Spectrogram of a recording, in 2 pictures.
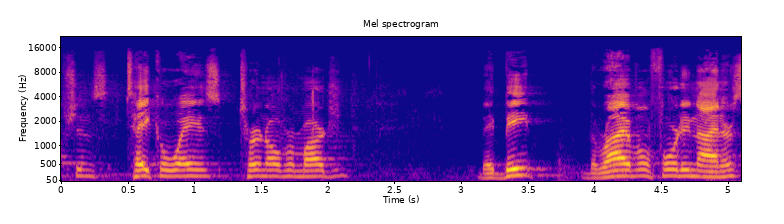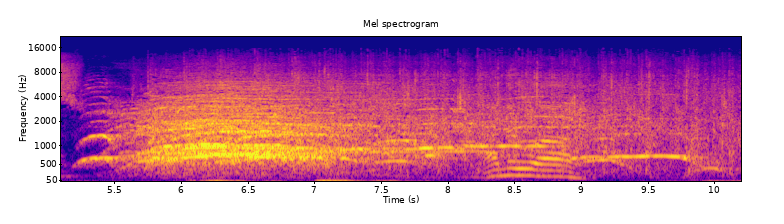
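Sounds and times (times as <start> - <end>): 
speech: 0.1 - 2.2, 3.1 - 5.3, 8.3 - 9.1
cheers from the crowd: 5.2 - 10.2
audience applause from a sizable crowd: 5.7 - 10.2.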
